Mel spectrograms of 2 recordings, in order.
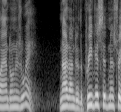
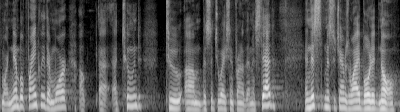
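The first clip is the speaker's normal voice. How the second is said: ordinary talk, nothing marked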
